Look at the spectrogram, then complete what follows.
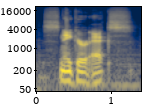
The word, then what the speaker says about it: SNKRX: delvie and we're playing snaker x it's uh spelled snk rx i got the pronunciation from the developer and uh this this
